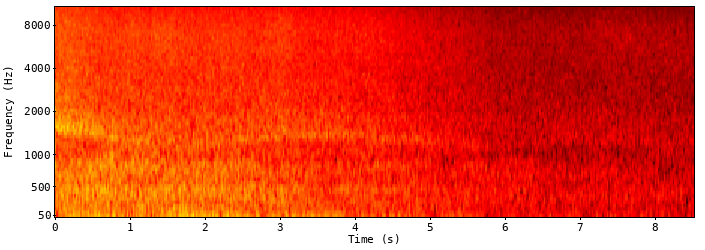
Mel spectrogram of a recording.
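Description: A steady rushing noise, like wind or surf, fading out gradually over several seconds.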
